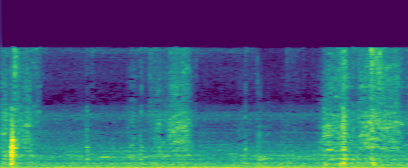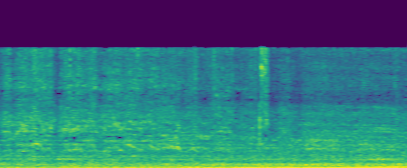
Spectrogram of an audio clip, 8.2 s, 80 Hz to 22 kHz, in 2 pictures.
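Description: Small 1/18-scale RC crawler's electric motor and gearbox whirring as it drives over loose gravel, with a sharp knock at the start and a few lighter clicks of stones.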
